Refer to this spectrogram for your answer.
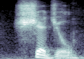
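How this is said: The word is pronounced with a British accent. The speaker calls it right. "the correct, or original, British pronunciation of schedule"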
